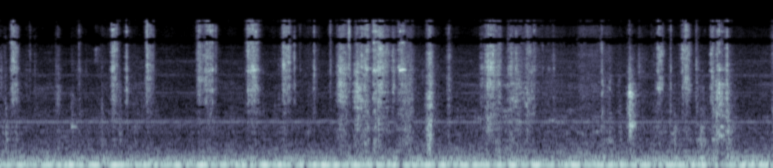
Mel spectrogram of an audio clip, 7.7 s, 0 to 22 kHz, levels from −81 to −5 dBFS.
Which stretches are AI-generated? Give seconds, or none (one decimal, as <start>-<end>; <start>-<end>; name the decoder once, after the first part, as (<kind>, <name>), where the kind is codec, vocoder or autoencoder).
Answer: none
